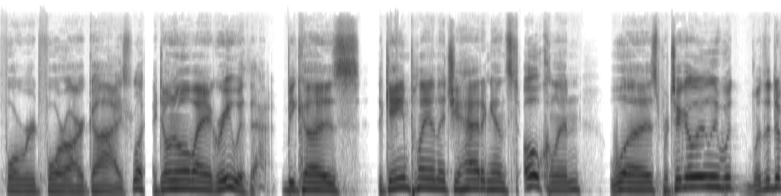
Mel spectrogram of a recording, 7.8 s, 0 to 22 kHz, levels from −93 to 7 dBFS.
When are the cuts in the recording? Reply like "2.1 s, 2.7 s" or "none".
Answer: 1.4 s, 2.8 s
